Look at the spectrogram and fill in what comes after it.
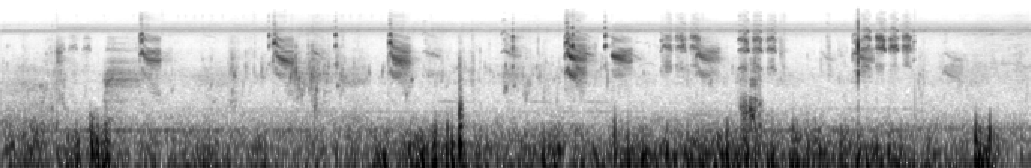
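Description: Birds calling over and over, a string of short chirps that sweep downward in pitch, over a steady low rumble of wind and water.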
